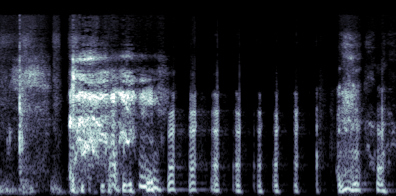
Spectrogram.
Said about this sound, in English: He just brought on a coughing attack for me.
